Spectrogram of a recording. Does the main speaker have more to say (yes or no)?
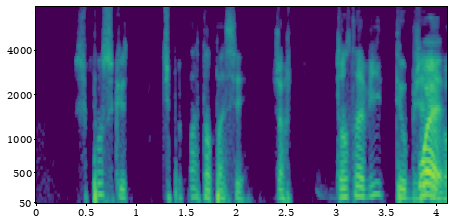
no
